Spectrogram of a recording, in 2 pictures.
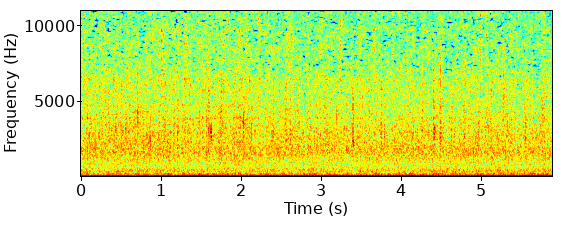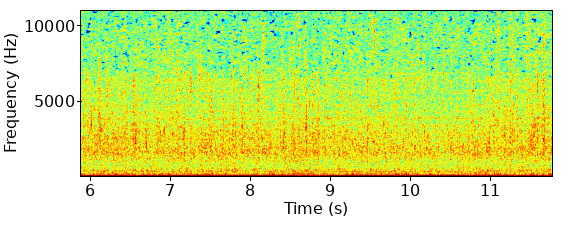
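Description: Strong wind roars into the microphone.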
